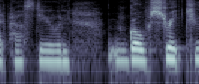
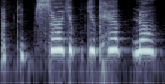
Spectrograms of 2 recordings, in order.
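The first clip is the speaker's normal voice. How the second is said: much higher, loud flustered protest; feminine voice; 13 semitones higher, 11 dB louder than usual. Acted. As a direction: put on a high woman's voice, calling out in protest. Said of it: "a feminine voice go".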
